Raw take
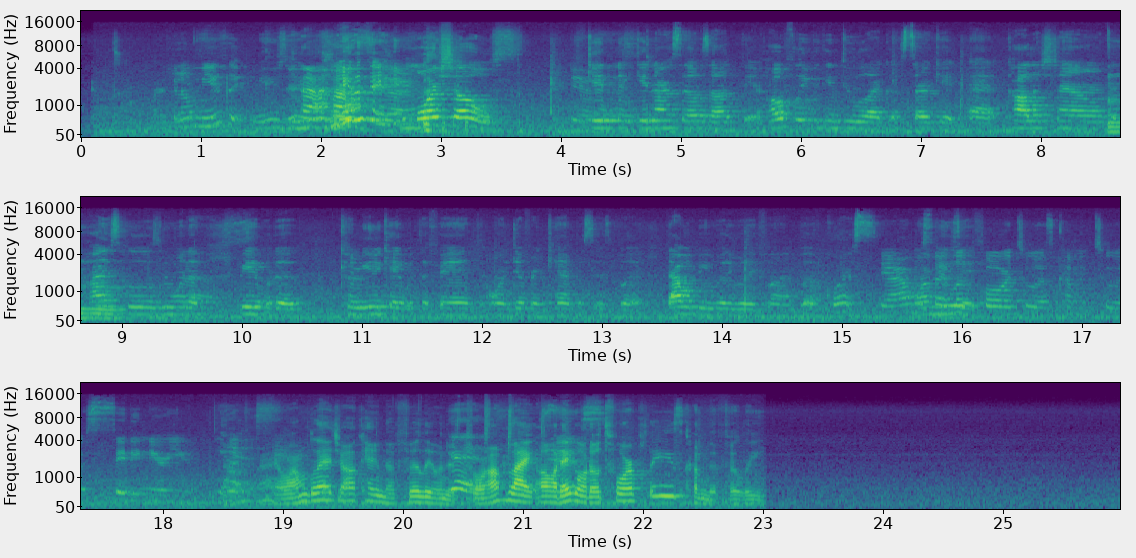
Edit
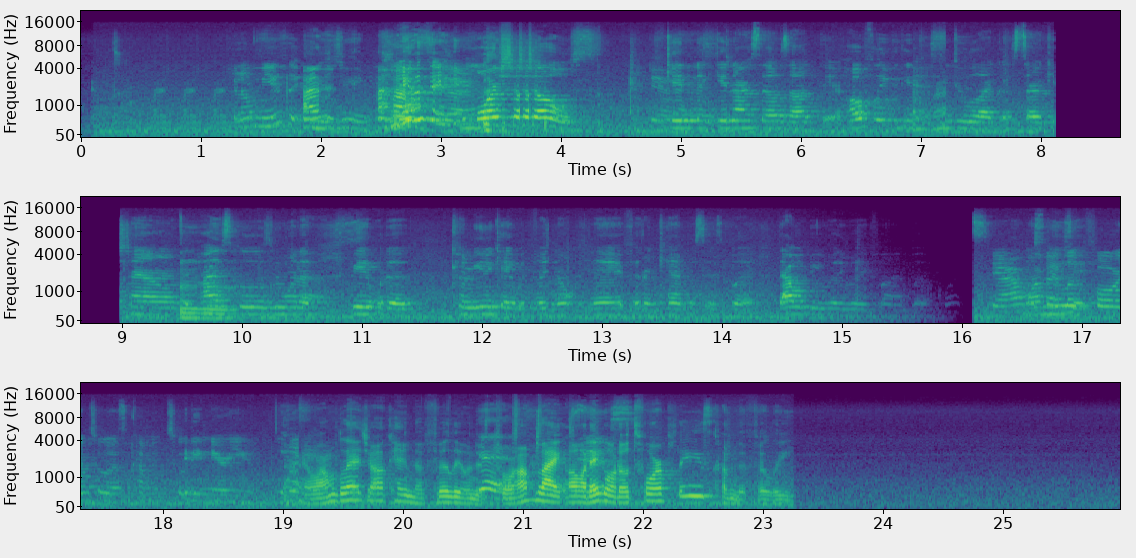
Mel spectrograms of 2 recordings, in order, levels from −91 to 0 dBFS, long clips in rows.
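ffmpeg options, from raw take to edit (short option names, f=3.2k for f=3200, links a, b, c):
-filter_complex "[0:a]asplit=16[a][b][c][d][e][f][g][h][i][j][k][l][m][n][o][p];[a]atrim=end=0.732[q];[b]atrim=start=0.478:end=0.732[r];[c]atrim=start=0.478:end=1.352[s];[d]atrim=start=1.348:end=1.972,asetpts=PTS-STARTPTS,areverse[t];[e]atrim=start=1.968:end=3.152[u];[f]atrim=start=3.068:end=3.152[v];[g]atrim=start=3.068:end=6.272[w];[h]atrim=start=18.618:end=18.892[x];[i]atrim=start=6.268:end=7.18,asetpts=PTS-STARTPTS,afade=t=out:st=0.908:d=0.004:c=hsin[y];[j]atrim=start=7.18:end=8.05,asetpts=PTS-STARTPTS,volume=0[z];[k]atrim=start=8.05:end=11.472,asetpts=PTS-STARTPTS,afade=t=in:d=0.004:c=hsin[aa];[l]atrim=start=11.468:end=12.412,asetpts=PTS-STARTPTS,areverse[ab];[m]atrim=start=12.408:end=15.16,asetpts=PTS-STARTPTS,afade=t=out:st=0.982:d=1.77:c=qua[ac];[n]atrim=start=15.16:end=17.252,asetpts=PTS-STARTPTS,afade=t=in:d=0.004:c=hsin[ad];[o]atrim=start=17.668:end=18.622[ae];[p]atrim=start=18.888[af];[q][r]acrossfade=d=0.004:c1=hsin:c2=hsin[ag];[ag][s]acrossfade=d=0.004:c1=hsin:c2=hsin[ah];[ah][t]acrossfade=d=0.004:c1=hsin:c2=hsin[ai];[ai][u]acrossfade=d=0.004:c1=hsin:c2=hsin[aj];[aj][v]acrossfade=d=0.004:c1=hsin:c2=hsin[ak];[ak][w]acrossfade=d=0.004:c1=hsin:c2=hsin[al];[al][x]acrossfade=d=0.004:c1=hsin:c2=hsin[am];[y][z][aa]concat=n=3:v=0:a=1[an];[am][an]acrossfade=d=0.004:c1=hsin:c2=hsin[ao];[ao][ab]acrossfade=d=0.004:c1=hsin:c2=hsin[ap];[ac][ad]concat=n=2:v=0:a=1[aq];[ap][aq]acrossfade=d=0.004:c1=hsin:c2=hsin[ar];[ar][ae]acrossfade=d=0.004:c1=hsin:c2=hsin[as];[as][af]acrossfade=d=0.004:c1=hsin:c2=hsin"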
